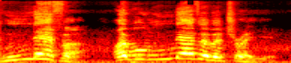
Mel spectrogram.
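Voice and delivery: adamant denial. Retold or imitated. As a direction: swear it with everything. Peter protests to Jesus.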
